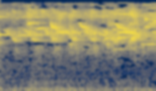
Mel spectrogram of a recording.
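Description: Venezuelan red siskins chirp in a continuous, fairly loud twittering of high, rapid notes with no voices.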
